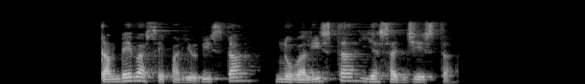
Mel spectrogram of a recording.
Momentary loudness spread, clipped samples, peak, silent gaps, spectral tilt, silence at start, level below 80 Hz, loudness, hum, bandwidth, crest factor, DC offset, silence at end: 6 LU; under 0.1%; -2 dBFS; 2.62-2.74 s; -4 dB/octave; 1 s; -66 dBFS; -22 LUFS; none; 8 kHz; 22 dB; under 0.1%; 1.3 s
